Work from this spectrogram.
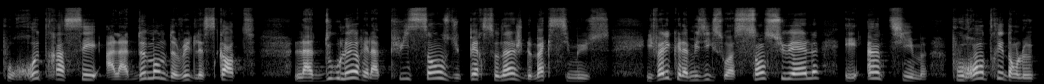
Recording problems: thin; very; fading below 450 Hz

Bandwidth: 14.5 kHz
